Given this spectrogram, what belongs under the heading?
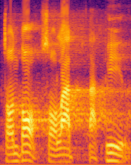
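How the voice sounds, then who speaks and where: A middle-aged man with a Javanese accent preaching a humorous sermon to a congregation, joking and chanting verses slowly. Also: medium pitch, sharp tone. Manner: jokey, switches between Indonesian and Javanese, chants verses slowly. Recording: long hall reverb.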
